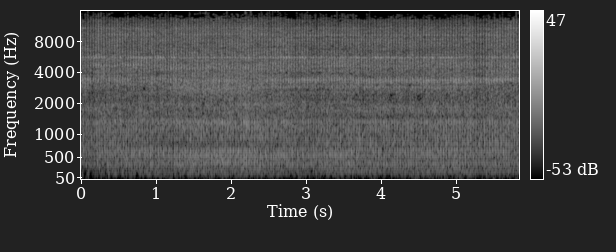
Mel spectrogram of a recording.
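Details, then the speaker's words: 2002 VW Jetta 1.8T at idle, shop blamed the turbo: even metallic rattle of about four per second; the turbo is quiet through a screwdriver stethoscope, and the noise is heard mostly at the front, suspected inside the timing cover. "I'm right there on the turbo and I got my screwdriver up against it against my ear and it's quiet and I heard most of the rattling coming from the front up here"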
